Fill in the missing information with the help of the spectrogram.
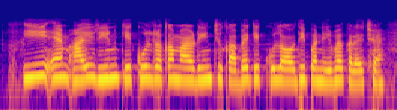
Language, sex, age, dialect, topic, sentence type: Maithili, female, 25-30, Eastern / Thethi, banking, statement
